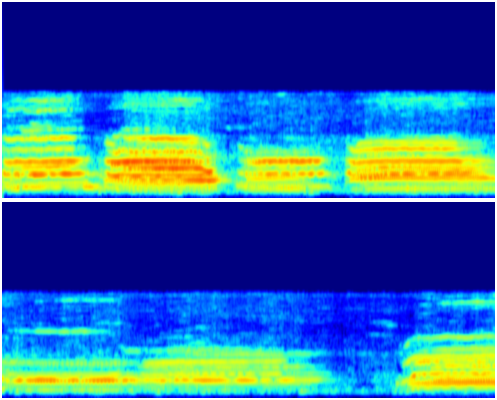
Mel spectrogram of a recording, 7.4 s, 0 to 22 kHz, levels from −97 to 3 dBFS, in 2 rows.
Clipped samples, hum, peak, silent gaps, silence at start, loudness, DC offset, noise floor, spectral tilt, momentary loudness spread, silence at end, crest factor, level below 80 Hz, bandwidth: under 0.1%; none; -6 dBFS; none; 0 s; -23 LUFS; under 0.1%; -58 dBFS; -4.5 dB/octave; 15 LU; 0 s; 18 dB; under -90 dBFS; 3.4 kHz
